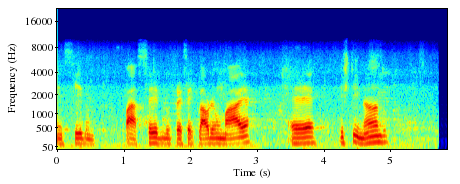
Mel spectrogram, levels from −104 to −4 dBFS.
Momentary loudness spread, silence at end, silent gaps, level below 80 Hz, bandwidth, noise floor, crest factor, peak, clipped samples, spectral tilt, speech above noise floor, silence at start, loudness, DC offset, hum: 13 LU; 0.45 s; none; -44 dBFS; 7.8 kHz; -41 dBFS; 16 dB; -2 dBFS; under 0.1%; -9 dB/octave; 27 dB; 0 s; -16 LUFS; under 0.1%; none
